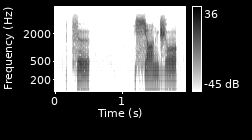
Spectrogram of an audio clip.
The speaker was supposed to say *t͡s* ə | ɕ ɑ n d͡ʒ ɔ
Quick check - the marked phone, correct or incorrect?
correct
